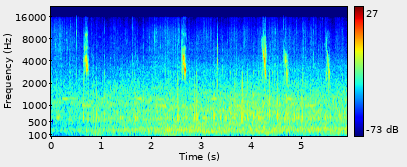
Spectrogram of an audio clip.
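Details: Eurasian tree sparrows arriving for food on a shrine pillar, December 2022: scattered single high chirps, about five in six seconds, over a quiet background hum.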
